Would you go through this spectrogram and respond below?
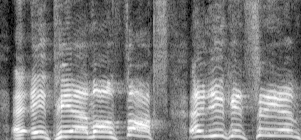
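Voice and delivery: jokey put-on British accent with lifted pitch. A host introduces a chef as the first guest, in a put-on British accent. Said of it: "[British accent]".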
